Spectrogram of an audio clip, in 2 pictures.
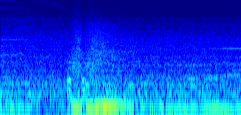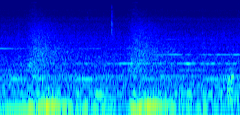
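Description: Soft whooshing game menu sounds play as pages change.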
